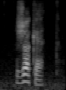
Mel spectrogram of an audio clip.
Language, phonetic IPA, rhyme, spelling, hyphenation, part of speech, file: Hungarian, [ˈʒɒkɛtː], -ɛtː, zsakett, zsa‧kett, noun, Hu-zsakett.ogg
- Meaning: morning coat, cutaway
